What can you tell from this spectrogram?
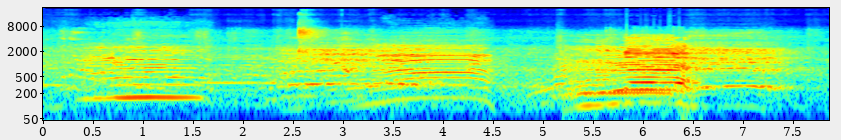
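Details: Water buffalo cows at a market calling to their companions: long harmonic moos, several overlapping, some low and steady, others rising then falling, with a busy crowded background.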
